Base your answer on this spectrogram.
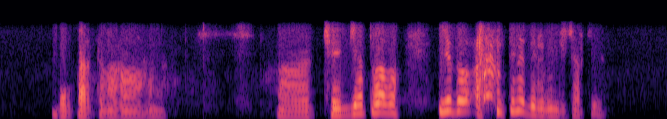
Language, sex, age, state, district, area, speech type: Santali, male, 45-60, Jharkhand, East Singhbhum, rural, conversation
